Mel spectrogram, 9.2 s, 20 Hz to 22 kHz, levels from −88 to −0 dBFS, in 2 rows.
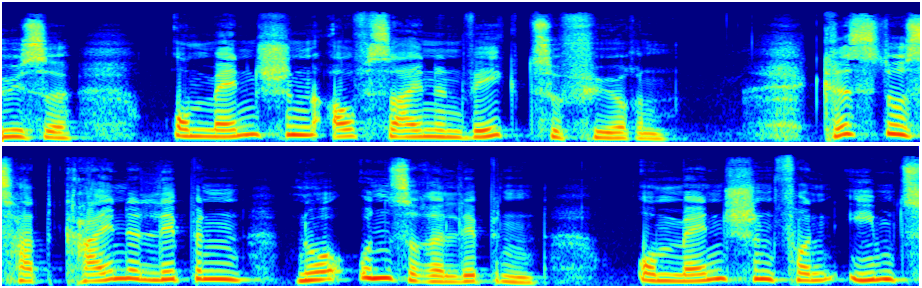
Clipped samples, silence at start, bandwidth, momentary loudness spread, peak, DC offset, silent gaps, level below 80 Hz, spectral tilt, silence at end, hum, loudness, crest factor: under 0.1%; 0 s; 16 kHz; 9 LU; -8 dBFS; under 0.1%; none; -70 dBFS; -5 dB/octave; 0 s; none; -23 LUFS; 14 dB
